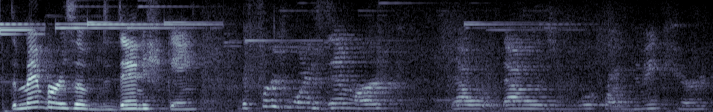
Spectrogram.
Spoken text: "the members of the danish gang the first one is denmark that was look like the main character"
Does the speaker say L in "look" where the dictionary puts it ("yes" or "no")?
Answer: no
